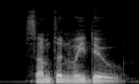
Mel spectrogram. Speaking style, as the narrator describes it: Perlman rumbled

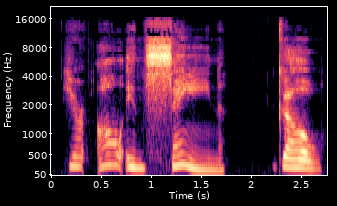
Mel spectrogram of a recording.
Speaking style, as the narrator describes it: he pleaded with her, shaking his head in frustration

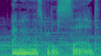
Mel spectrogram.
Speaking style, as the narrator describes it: Hemero murmured

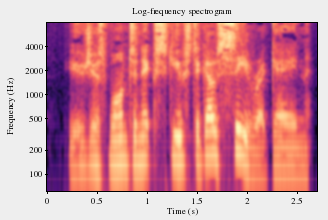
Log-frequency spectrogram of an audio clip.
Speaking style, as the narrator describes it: I grumbled

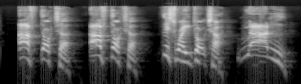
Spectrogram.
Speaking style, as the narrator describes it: the captain was shouting to me

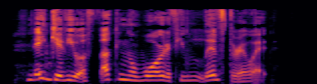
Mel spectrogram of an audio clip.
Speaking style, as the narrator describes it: and laughed

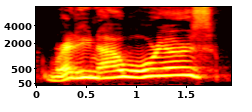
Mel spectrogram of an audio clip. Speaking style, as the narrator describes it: shouted Wolf

